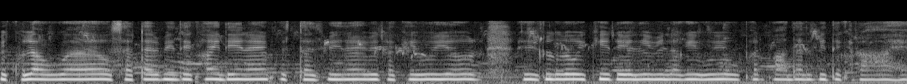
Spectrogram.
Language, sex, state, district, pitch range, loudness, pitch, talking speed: Hindi, female, Bihar, Muzaffarpur, 225-235 Hz, -15 LUFS, 230 Hz, 190 wpm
